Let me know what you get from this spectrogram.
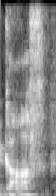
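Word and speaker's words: Geoff: mention I did say my name is Gulf and that's how i pronounce it Gulf geo FF so if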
